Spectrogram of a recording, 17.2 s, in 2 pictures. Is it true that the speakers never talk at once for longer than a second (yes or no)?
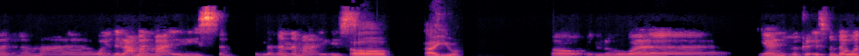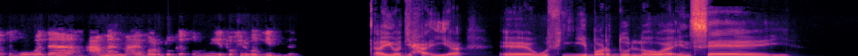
yes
